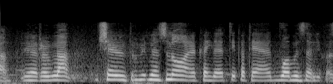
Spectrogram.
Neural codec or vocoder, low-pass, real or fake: codec, 16 kHz, 0.5 kbps, X-Codec, HuBERT features, trained on general audio; 7.2 kHz; fake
